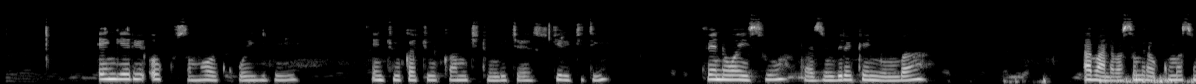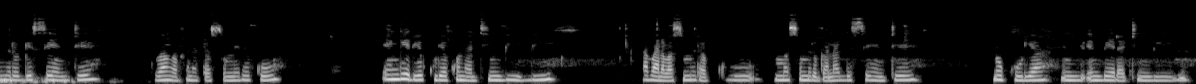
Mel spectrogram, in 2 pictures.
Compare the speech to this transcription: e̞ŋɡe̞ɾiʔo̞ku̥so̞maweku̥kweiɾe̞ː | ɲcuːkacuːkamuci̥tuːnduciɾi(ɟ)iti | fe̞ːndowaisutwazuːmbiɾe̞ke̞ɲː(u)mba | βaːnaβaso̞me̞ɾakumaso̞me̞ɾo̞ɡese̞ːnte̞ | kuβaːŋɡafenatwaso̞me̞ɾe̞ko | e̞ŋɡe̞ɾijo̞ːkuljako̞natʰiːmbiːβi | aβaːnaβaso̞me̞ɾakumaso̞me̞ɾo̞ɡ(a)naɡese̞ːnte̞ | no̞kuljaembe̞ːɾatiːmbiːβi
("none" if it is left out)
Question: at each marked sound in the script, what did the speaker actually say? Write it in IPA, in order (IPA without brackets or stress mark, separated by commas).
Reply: c, uː, a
